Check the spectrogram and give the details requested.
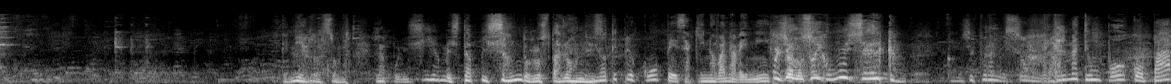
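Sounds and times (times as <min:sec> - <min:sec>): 
clinking dishes, cups and cutlery in a café: 0:00.0 - 0:00.4, 0:01.0 - 0:01.7
murmur of voices in a busy café: 0:00.0 - 0:11.7
speech: 0:02.8 - 0:11.7.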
